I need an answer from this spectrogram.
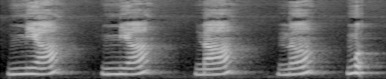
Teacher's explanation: ಮೂಗಿನ ಸಹಾಯದಿಂದ ಉಚ್ಚರಿಸುವಂತಹ ಅಕ್ಷರಗಳನ್ನ ನಾವು ಅನುನಾಸಿಕ ಅಂತ ಹೇಳ್ತೀವಿ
